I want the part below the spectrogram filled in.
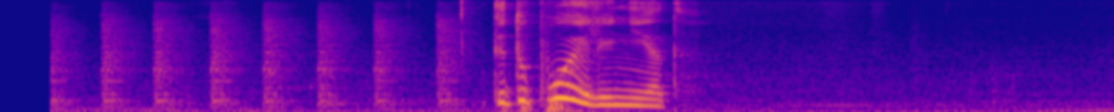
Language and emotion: Russian, angry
